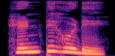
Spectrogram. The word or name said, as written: ಹೆಂಟೆಹೊಡೆ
